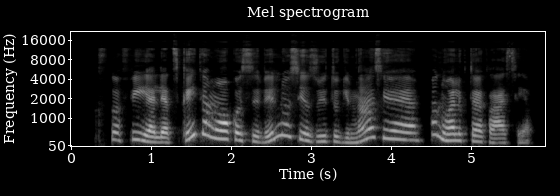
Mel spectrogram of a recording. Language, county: Lithuanian, Klaipėda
